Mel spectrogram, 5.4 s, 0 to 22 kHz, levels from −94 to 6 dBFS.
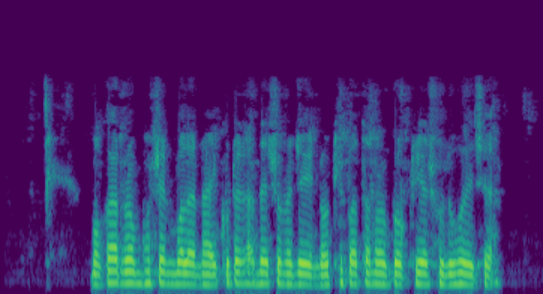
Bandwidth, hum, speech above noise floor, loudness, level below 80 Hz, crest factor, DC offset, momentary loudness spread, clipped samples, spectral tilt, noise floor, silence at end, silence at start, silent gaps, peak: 7 kHz; none; 26 dB; -19 LUFS; -62 dBFS; 14 dB; under 0.1%; 5 LU; under 0.1%; -9 dB/octave; -44 dBFS; 0.45 s; 0.45 s; none; -4 dBFS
